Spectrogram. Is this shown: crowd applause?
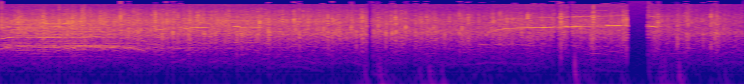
yes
